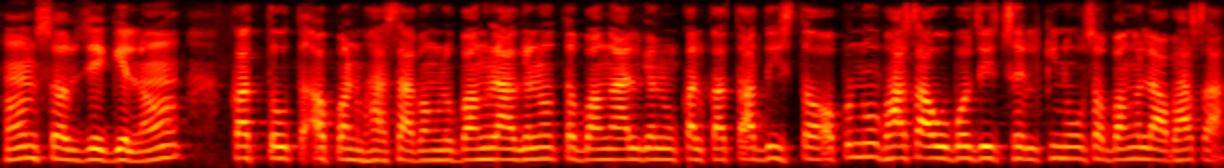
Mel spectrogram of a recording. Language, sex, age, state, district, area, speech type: Maithili, female, 60+, Bihar, Darbhanga, rural, spontaneous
